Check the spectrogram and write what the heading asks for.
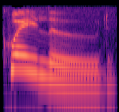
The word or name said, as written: quaalude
